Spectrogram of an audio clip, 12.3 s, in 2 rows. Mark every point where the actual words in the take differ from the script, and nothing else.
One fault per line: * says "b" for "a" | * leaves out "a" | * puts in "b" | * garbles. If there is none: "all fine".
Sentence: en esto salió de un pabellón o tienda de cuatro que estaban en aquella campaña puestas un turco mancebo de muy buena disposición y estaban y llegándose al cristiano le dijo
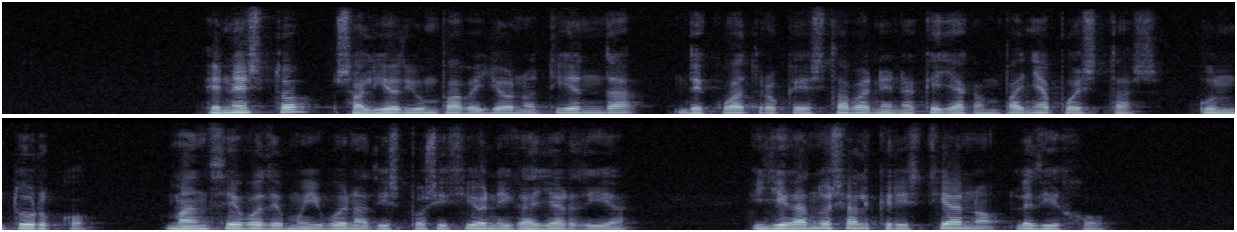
* says "gallardía" for "estaban"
